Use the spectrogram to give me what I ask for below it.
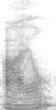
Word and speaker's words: aisle: 20 notice also that the S is silent in Isle so it sounds just like the word I with the letter L at the end I excuse me where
